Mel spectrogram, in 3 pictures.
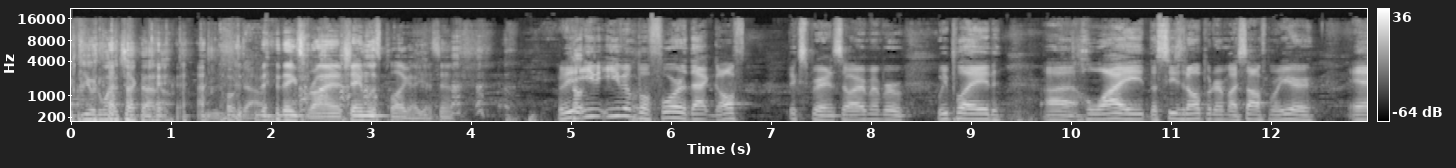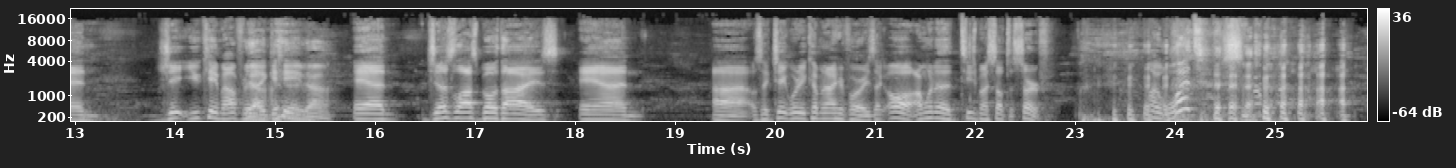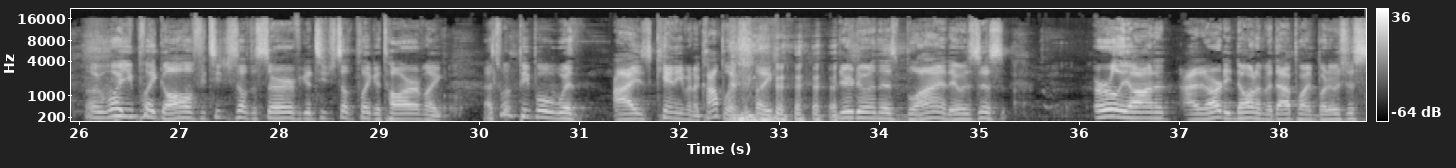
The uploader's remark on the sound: This podcast is a recording of a live event called Inside USC Football held at The Lab across from the USC campus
